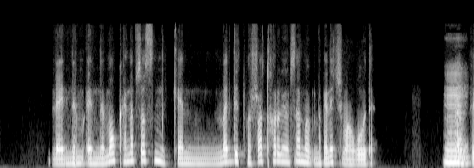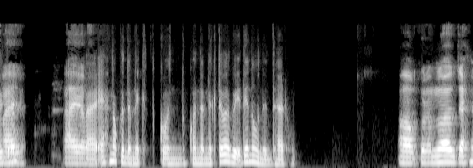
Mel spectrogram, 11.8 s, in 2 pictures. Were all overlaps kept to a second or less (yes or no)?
yes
